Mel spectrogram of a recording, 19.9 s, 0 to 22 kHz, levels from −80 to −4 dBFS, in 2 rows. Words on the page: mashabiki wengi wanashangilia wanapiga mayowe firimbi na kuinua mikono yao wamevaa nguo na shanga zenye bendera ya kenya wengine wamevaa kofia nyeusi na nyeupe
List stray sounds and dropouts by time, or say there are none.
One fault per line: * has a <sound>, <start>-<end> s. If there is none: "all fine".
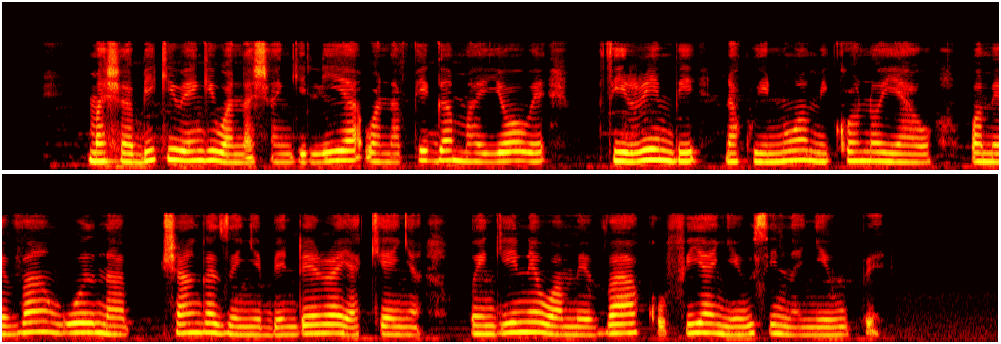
all fine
